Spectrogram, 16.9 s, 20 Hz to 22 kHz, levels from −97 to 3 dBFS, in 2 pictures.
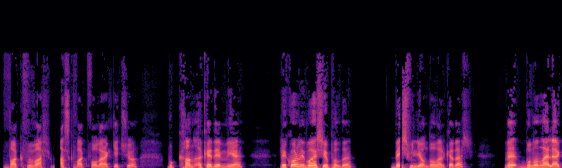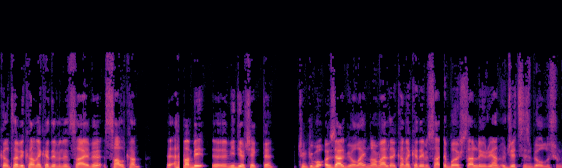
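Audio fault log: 0.81–0.92 s, 5.99–6.04 s, 11.11–11.19 s and 15.02–15.10 s: digital broadcast dropout. The speech drops into brief silent holes, about 110, 50, 80 and 80 ms long, each with a quick 8 ms fade rather than a hard click. The receiver lost good frames and muted until clean data arrived, so whatever was sent during each gap is simply gone. The lost stretches come in multiples of 32 ms, which fits a codec that sends audio in 32 ms frames.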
